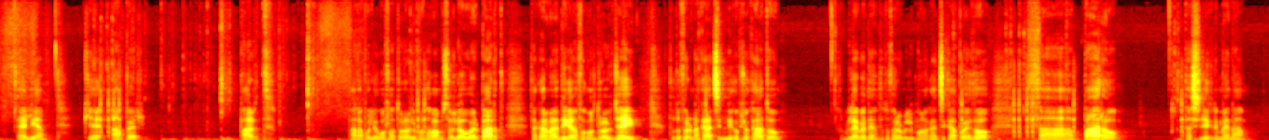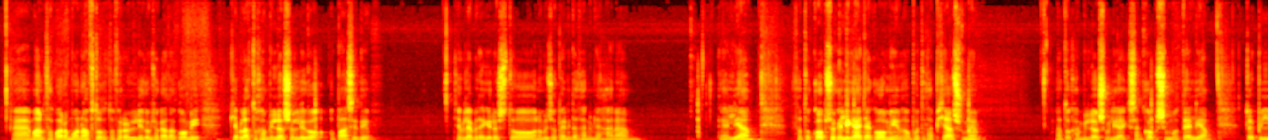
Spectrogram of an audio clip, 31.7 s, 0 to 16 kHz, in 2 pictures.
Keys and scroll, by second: 2.0-4.0 typing, 7.6 super+j, 12.3 shift+space, 17.4 shift+Down.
